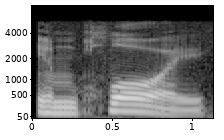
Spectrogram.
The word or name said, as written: employ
